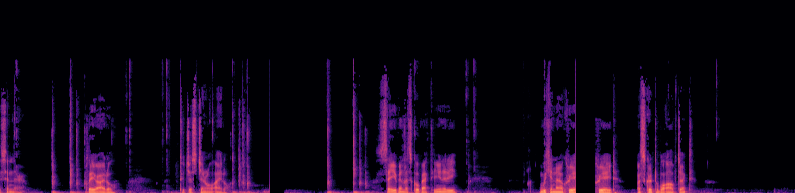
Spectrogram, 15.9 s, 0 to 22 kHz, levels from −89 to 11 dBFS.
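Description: At 5.39 s a stream reconnect drops the audio to silence for 271 ms, and it resumes about a third of a second further along. The link broke and a fresh decoder joined mid-stream. A waveform shows a flat gap, then a soft fade-in. At 11.51 s a second reconnect goes silent for 367 ms and resumes 232 ms earlier, so a short stretch repeats. The spectrogram shows an empty band, then a brief stretch heard twice.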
